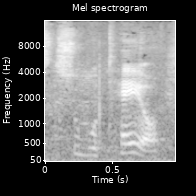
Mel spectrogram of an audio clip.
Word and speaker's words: Subbuteo: Now, the sport, for those of you that may know, the classic Italian pronunciation of it is subbuteo, and it's based on that, but the playing equipment for elite players is of a higher standard.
